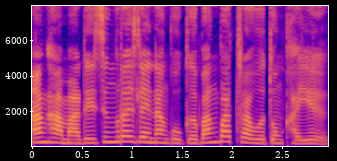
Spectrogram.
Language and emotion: Bodo, neutral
